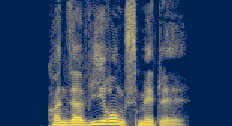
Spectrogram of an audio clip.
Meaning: preservative
- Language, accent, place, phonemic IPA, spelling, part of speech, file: German, Germany, Berlin, /kɔnzɛʁˈviːʁʊŋsˌmɪtəl/, Konservierungsmittel, noun, De-Konservierungsmittel.ogg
